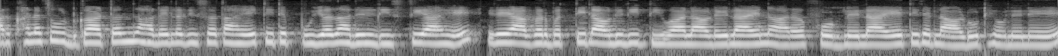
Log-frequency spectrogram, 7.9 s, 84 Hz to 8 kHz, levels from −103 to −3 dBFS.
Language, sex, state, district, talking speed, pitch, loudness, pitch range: Marathi, female, Maharashtra, Aurangabad, 175 wpm, 240 Hz, -20 LUFS, 225-255 Hz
